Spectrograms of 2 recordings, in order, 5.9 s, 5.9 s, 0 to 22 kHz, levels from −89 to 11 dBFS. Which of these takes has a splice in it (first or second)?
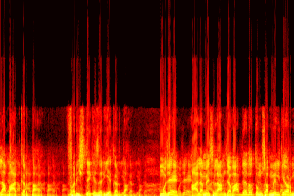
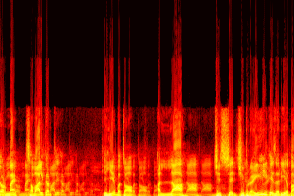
first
